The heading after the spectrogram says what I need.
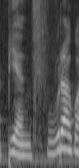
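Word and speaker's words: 蝙蝠: 비엔푸라고 하는데요. 이 fu라는 것이 우리가 말하는 그 복을 빌다 할 때 그 복자하고 발음이 같습니다.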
